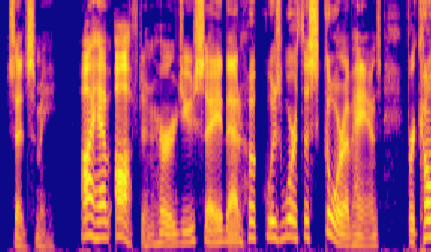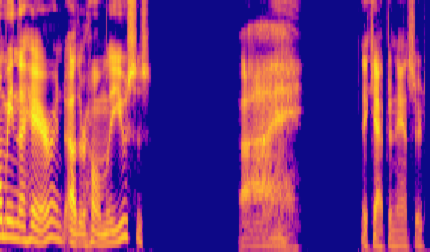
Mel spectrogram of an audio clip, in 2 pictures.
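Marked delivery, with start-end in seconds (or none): 1.1-7.7 higher-pitched, simple-minded sidekick; bosun character. A narrator's reading. Smee reasoning with his captain, high bosun voice. 8.9-9.8 lightly voiced pirate captain, softer; a drawn, quiet captain's reply; captain character. A narrator's reading. Hook answering his bosun, lightly voiced captain. Hook's voice in story.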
